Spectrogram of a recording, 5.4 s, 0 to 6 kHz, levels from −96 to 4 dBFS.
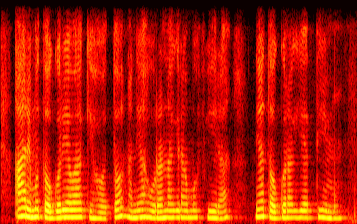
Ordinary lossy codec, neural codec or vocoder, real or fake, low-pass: Opus, 16 kbps; none; real; 5.4 kHz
